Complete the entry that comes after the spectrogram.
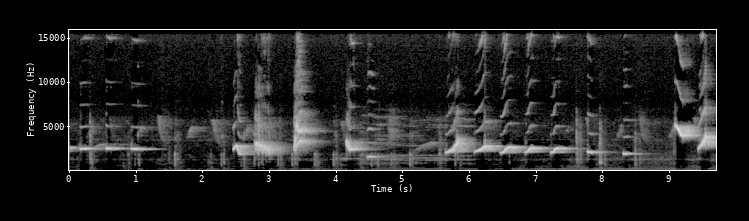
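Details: Banyuwangi greater green leafbird female, kept bird calling to arouse a male: clear flat whistles, then rising buzzy phrases and a long descending run of repeated whistled notes, with a faint low hum beneath.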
